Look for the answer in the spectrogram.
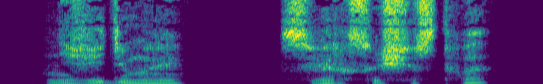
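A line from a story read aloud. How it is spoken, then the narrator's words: Whisper. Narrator (Russian): прошептала она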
